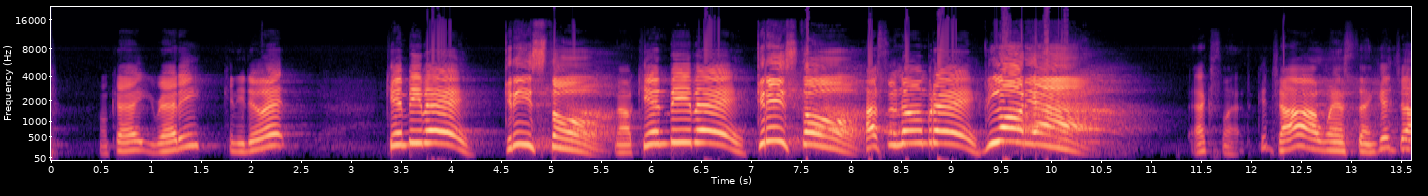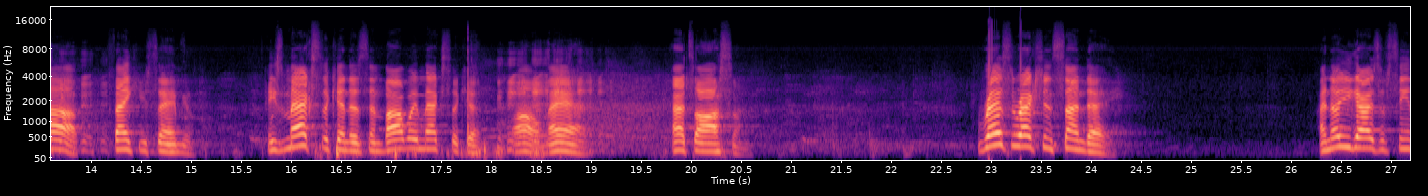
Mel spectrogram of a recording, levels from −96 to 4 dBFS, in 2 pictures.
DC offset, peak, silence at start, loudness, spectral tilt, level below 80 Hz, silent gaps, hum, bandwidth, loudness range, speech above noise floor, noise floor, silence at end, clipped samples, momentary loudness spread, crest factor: under 0.1%; 0 dBFS; 0.5 s; -13 LUFS; -3.5 dB/octave; -66 dBFS; none; none; 15 kHz; 11 LU; 56 dB; -70 dBFS; 0 s; under 0.1%; 18 LU; 16 dB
